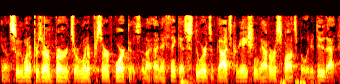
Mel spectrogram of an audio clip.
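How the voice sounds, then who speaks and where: A pastor speaks quickly in a low, creaky, slightly rough voice with little pitch movement, preaching a conversational sermon. He asks the congregation rhetorical questions and raises his voice to quote scripture. The recording is dull and lo-fi with long hall reverb.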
